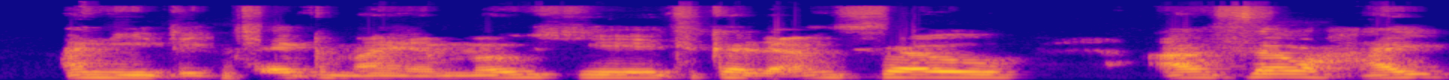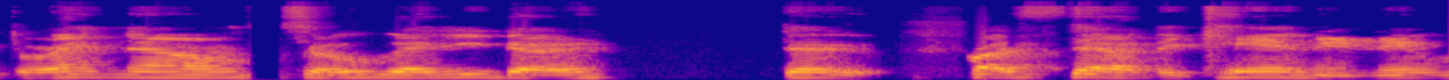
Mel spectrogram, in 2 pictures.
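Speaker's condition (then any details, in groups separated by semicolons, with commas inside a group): Cerebral palsy with spastic quadriplegia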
